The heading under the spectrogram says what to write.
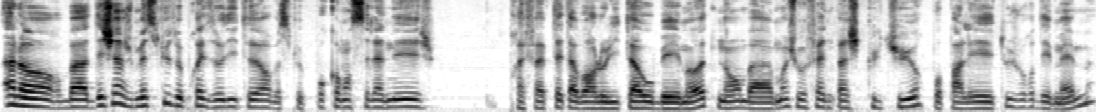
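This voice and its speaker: A man's very fast speech, fairly high for a man, with ordinary pitch variation. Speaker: guest. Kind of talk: casual chat, explaining urban legends.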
